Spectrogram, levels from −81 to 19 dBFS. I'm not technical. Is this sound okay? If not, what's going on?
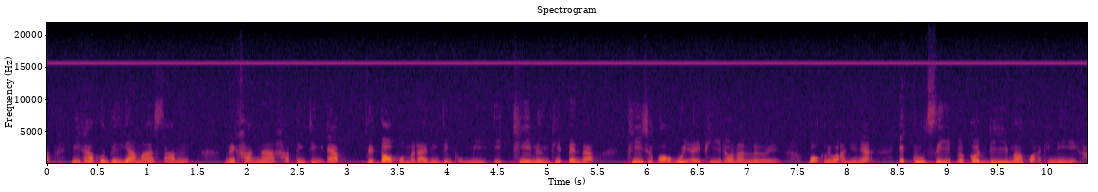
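No. Throughout the speech there is video or display buzz: a nearby screen or video cable is leaking into the audio, adding a fairly prominent buzz at 50 Hz, the picture's refresh rate, plus a high whine at 15.6 kHz.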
